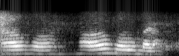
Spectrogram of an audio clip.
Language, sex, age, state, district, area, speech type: Odia, female, 45-60, Odisha, Sambalpur, rural, conversation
